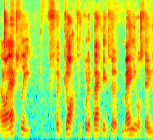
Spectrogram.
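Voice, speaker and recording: Very fast delivery from a man in an Australian accent. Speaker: motorcycle vlogger, co-host. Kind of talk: casual chat. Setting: live stream.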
